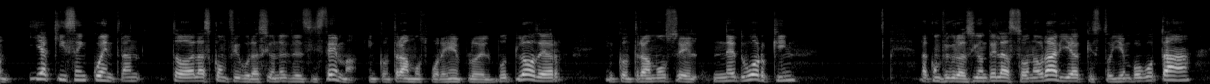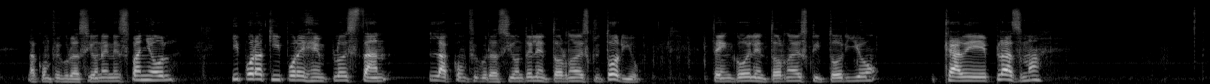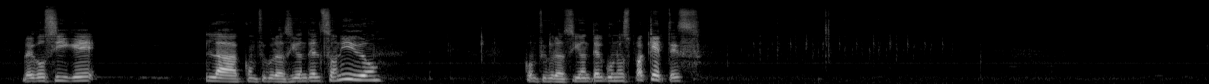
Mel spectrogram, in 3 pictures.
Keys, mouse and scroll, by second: 5.3-7.1 scroll down 2, 7.1-8.7 scroll down 1, 10.1-10.8 scroll down 2, 10.8 scroll down 1, 12.7-13.6 scroll down 2, 13.6-14.2 scroll down 1, 14.2 scroll down 1, 18.4 Up, 18.4 Up, 18.6 Up, 18.8 Up, 19.0 Up, 19.3 Up, 19.5 Up, 19.6 Up, 19.8 Up, 20.0 Up, 20.2 Up, 20.6 Down, 22.2 Down, 22.4 Down, 22.6 Down, 25.0 Page_Down, 27.3 Page_Down, 27.6 Page_Down, 29.0 Page_Down, 29.7 Page_Down, 30.7 Page_Down, 31.5 Page_Up, 31.7 Page_Up, 31.9 Page_Up, 32.1 Page_Up, 32.2 Page_Up, 32.6 Page_Up, 32.8 Page_Up, 33.1 Page_Up, 33.3 Page_Up, 33.4 Page_Up.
